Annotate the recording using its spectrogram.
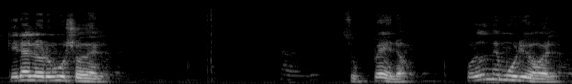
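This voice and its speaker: A man delivers a sermon in a church, his voice somewhat high for a man yet warm and soft-edged. He preaches conversationally, calling directly to his listeners. He often stops to think aloud and search for Bible verses. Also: expressive, slow pace. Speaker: pastor.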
